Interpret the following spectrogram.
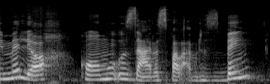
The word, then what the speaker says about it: bem: de mim para praticar bem bem a letra e fica nasal e temos um leve ditongo bem bem não há o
